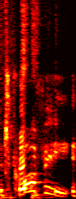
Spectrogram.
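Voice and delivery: coffee with a high, open British o. Shown as a demonstration. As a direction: pronounce coffee the London way. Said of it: "changed the way I said coffee".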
